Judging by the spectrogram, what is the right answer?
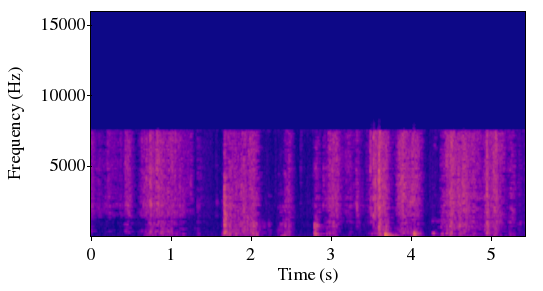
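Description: Thin plastic bag crinkling and rustling in irregular bursts as hands work it off a printer, with a dull knock about two-thirds of the way through.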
